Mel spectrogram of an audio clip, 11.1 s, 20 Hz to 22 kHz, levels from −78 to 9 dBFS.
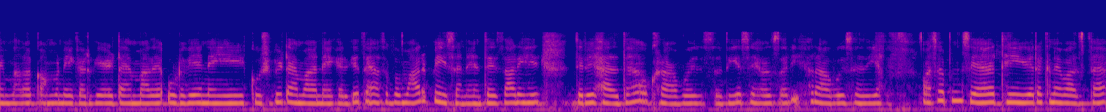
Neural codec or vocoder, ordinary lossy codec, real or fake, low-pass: codec, 16 kHz, 4.8 kbps, FACodec; none; fake; none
